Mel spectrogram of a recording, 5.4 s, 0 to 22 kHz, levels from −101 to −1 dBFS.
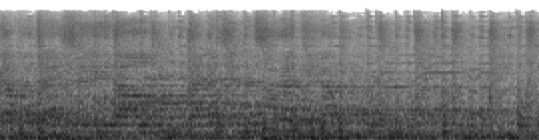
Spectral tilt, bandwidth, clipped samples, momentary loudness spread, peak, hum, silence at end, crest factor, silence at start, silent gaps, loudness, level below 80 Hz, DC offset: -5 dB/octave; 16 kHz; under 0.1%; 3 LU; -2 dBFS; none; 0 s; 14 dB; 0 s; none; -17 LUFS; -24 dBFS; under 0.1%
